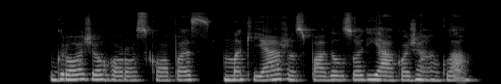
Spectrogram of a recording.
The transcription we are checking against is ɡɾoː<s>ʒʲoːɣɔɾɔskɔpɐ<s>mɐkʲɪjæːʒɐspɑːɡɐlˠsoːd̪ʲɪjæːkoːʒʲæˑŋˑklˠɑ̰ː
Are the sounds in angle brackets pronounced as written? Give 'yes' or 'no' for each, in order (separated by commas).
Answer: no, yes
